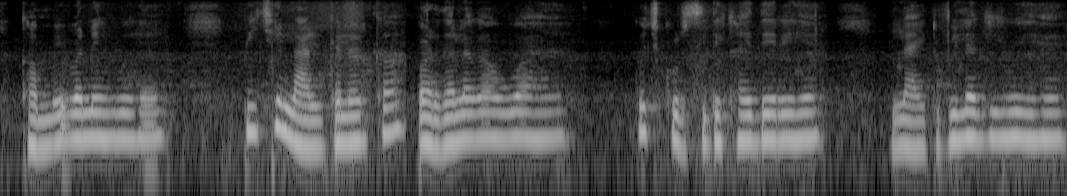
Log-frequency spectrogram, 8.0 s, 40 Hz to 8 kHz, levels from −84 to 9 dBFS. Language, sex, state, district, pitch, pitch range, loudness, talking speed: Magahi, female, Bihar, Gaya, 185 Hz, 170-190 Hz, -27 LUFS, 200 wpm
